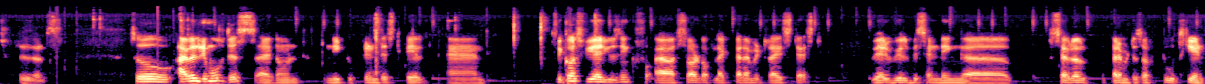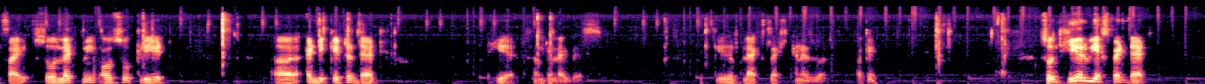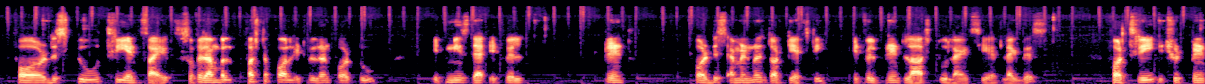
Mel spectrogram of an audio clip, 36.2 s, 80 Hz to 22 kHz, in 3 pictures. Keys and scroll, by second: 2.9 ctrl+y, 14.1 Return, 18.2 Return, 21.2 ctrl+alt+l.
